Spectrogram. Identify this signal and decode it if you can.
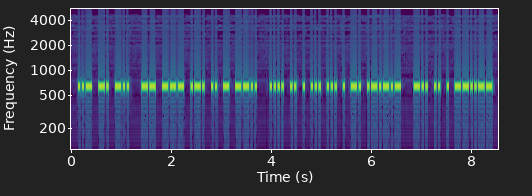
Morse code, heard as a keyed tone, about 31 wpm, 640 Hz, with radio noise. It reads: UND MORITZ HIESSEN. DIE,
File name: 30wpm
